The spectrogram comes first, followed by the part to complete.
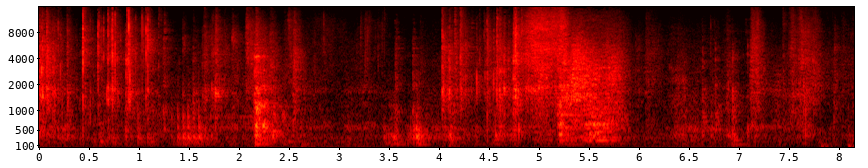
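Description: Paper and plastic packaging being handled: rustling and crinkling with a run of small clicks and taps, busiest at the start and again around halfway through.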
